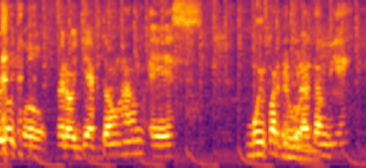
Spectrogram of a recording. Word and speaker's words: Dunham: A los Jeff Dunham, por cierto, las personas que no han visto a Jeff Dunham, ahí la H no es muda. Se escribe D-U-N-H-A-M, ese es el apellido del ventríloco.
